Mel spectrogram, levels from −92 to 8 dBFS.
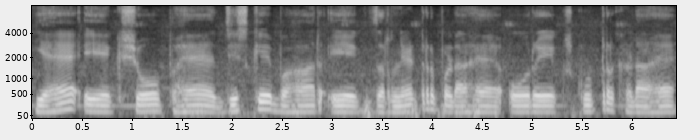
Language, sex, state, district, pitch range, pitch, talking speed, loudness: Hindi, male, Rajasthan, Bikaner, 115-130 Hz, 120 Hz, 140 wpm, -13 LUFS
